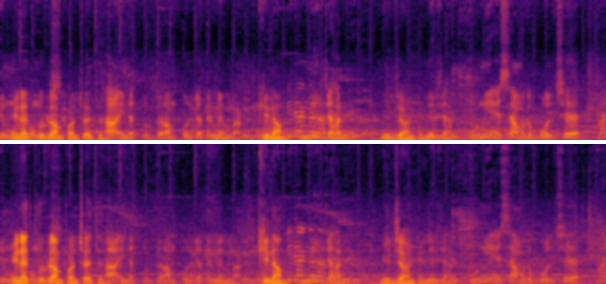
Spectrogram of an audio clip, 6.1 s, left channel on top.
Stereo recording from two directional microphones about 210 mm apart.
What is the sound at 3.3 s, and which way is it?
Speech, 15° left (ahead or behind).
